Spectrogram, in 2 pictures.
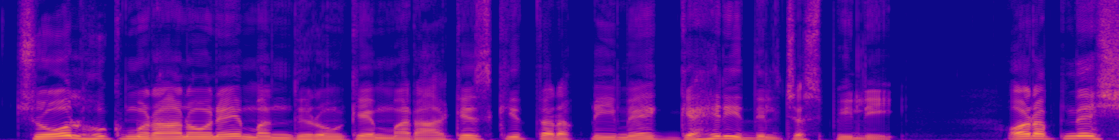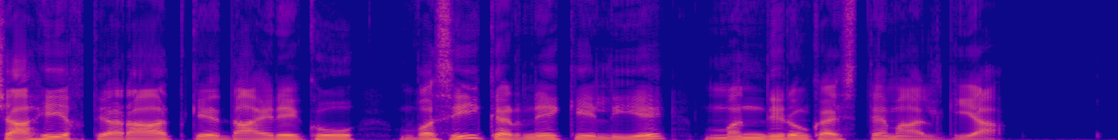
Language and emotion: Urdu, neutral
